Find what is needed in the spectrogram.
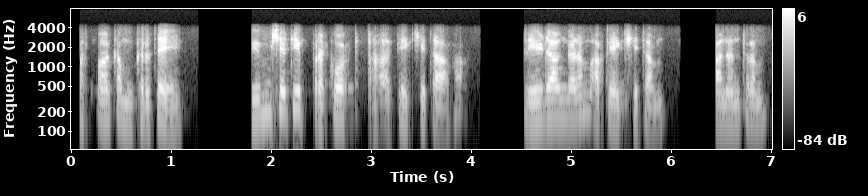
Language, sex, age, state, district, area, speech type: Sanskrit, male, 60+, Karnataka, Bangalore Urban, urban, conversation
